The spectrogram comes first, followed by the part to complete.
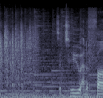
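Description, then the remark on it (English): A quick rattle of small hard objects tumbling and clicking across a tabletop as dice are rolled, with a plus three, for Togekiss's move in a Pokémon battle during a tabletop game. A voice starts talking over the end of the clatter. “Come on, dice.”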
